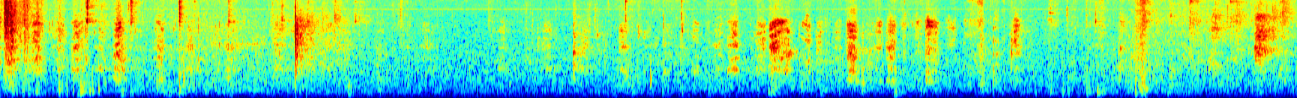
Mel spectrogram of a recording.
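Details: Border Collie panting indoors, rapid breathy huffs in uneven bursts throughout, with soft hissing noise between breaths and one sharp click near the two-second mark.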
